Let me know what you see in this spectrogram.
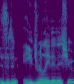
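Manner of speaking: mock sensitive, put-on gentle tone. Asking another speaker a delicate question about their eye: mock sensitive voice. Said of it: "This is my sensitive voice".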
